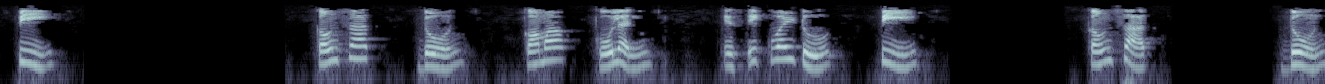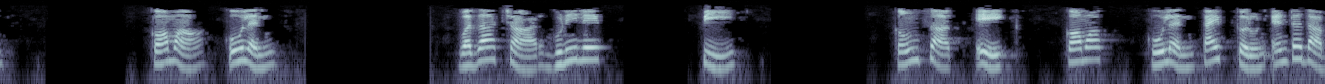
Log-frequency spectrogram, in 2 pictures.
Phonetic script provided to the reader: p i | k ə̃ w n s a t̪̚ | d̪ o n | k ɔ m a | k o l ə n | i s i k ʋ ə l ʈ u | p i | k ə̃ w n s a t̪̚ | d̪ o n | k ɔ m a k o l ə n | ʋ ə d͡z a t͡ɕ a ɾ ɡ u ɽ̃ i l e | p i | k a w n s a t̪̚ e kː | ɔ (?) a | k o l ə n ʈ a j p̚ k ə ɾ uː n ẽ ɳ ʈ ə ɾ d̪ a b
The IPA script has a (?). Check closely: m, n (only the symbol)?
m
